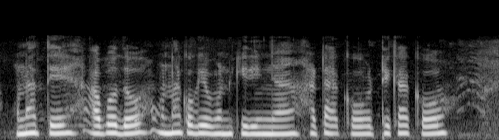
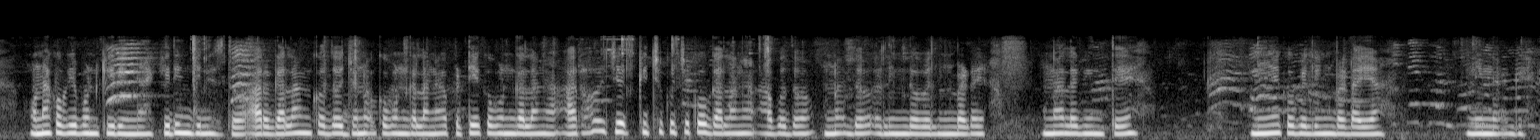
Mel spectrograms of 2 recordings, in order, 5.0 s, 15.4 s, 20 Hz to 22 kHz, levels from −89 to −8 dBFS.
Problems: background sounds at intervals, continuous background conversations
